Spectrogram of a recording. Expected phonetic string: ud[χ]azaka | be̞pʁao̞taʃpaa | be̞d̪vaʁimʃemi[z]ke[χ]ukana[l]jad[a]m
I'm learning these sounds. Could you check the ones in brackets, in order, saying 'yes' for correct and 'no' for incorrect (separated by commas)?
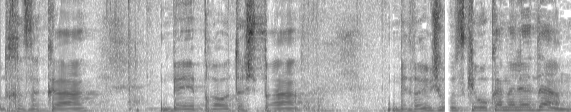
yes, yes, no, yes, yes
